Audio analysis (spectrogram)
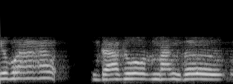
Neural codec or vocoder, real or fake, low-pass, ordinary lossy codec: vocoder, 22.05 kHz, 80 mel bands, HiFi-GAN; fake; 3.6 kHz; AAC, 16 kbps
